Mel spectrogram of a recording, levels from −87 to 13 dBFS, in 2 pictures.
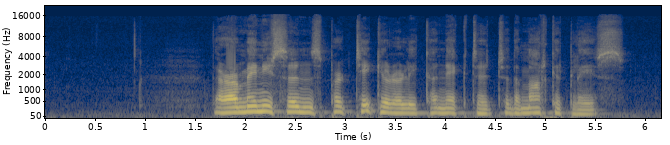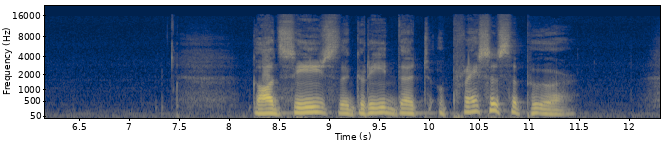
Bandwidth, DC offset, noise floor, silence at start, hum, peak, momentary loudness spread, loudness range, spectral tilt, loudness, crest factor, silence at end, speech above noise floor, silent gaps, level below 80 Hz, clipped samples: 17 kHz; under 0.1%; -52 dBFS; 1.7 s; none; 0 dBFS; 12 LU; 10 LU; -6 dB/octave; -16 LUFS; 18 dB; 0.85 s; 36 dB; none; -46 dBFS; under 0.1%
